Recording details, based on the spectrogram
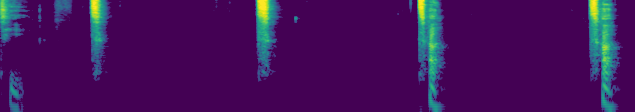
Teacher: you take the vocal cords off now you have the letter t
